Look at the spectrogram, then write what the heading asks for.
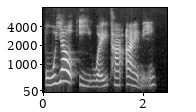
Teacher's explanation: as second tone 不 instead of fourth tone.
